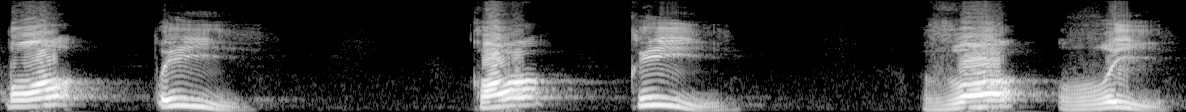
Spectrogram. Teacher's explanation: kalau dia berharokat kasrah, dia mirip seperti I, disertai dengan bunyi tebal. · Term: I yang tebal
